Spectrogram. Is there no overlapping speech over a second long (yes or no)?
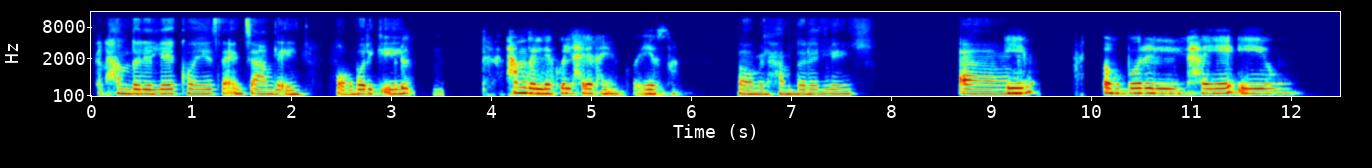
yes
